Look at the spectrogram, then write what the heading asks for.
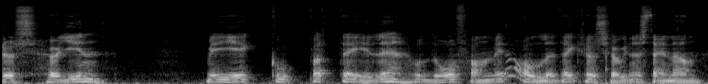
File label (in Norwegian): krosshogge, Numedalsmål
